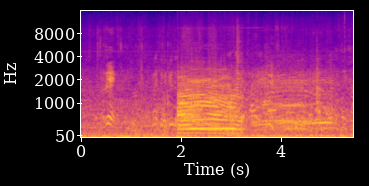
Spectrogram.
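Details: Cow in an Indonesian cattle pen, aggressive after suddenly collapsing: a brief soft call, then a strong sustained harmonic moo lasting over a second from about two seconds, followed by quieter murmurs and human voices.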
